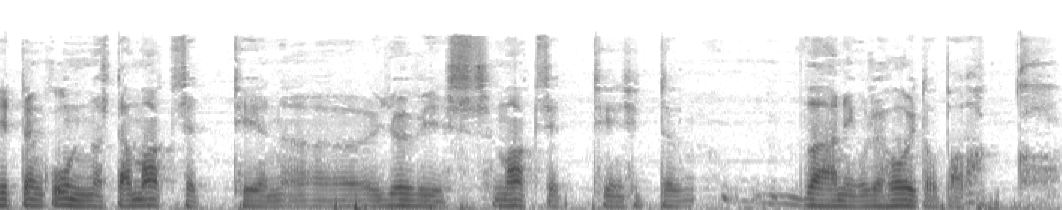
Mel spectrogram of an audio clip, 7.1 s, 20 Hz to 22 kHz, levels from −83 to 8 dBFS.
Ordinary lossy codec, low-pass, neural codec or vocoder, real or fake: AAC, 32 kbps; 10.8 kHz; none; real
